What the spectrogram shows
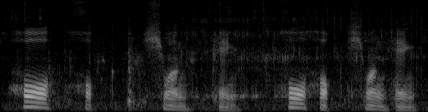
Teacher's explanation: So the tone rises and falls, and it sounds good when it's pronounced properly in Chinese.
